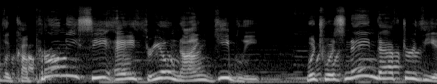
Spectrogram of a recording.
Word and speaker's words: Ghibli: but here's the thing in the original Italian word I is pronounced with a hard G being Ghibli but in technically it's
